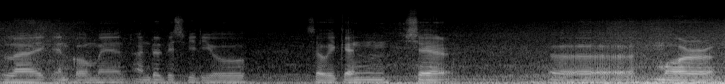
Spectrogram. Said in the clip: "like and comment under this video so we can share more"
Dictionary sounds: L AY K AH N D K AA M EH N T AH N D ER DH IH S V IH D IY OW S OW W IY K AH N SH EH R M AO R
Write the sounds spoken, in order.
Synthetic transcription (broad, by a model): L AY K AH N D K AA M EH N T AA N D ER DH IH S F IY D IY OW S OW W IY K AH N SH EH R M AO R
